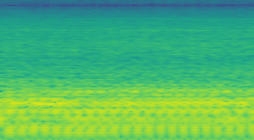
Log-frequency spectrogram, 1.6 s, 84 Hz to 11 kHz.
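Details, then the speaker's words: 2014 Kawasaki Ninja 300 twin, sat about 8 months with dead battery, fired up instantly on first revolution, in neutral: steady even idle, constant low burble, no misses or ticking; healthy. "look at that see this thing fired up it turned over like one revolution nice dude"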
